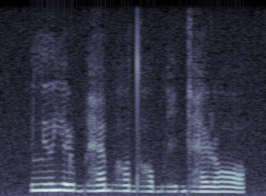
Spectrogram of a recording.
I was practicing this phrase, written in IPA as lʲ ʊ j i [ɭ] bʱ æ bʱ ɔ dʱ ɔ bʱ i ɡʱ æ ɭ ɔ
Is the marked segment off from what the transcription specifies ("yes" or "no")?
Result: no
